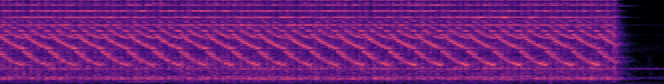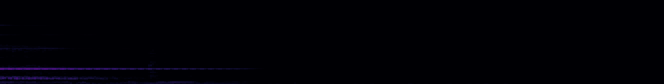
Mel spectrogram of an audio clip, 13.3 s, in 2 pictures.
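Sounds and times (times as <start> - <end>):
combined bell and electronic burglar alarm: 0.0 - 7.7.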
